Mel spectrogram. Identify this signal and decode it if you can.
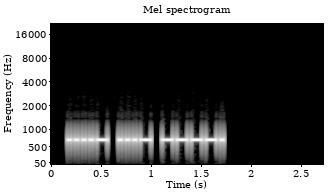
Morse code, heard as a keyed tone, about 32 wpm, 700 Hz. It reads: 4V9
